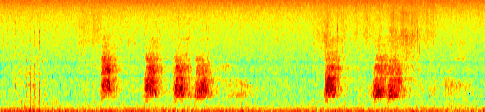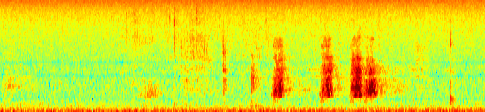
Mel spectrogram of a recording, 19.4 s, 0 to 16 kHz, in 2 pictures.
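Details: Badgers scuffling on 20 May 2018 as Hattie, a dominant senior female, confronts an unwelcome newcomer on her patch, with the intruder doing most of the growling; short harsh yelping bursts come in quick clusters over a low rumbling background.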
